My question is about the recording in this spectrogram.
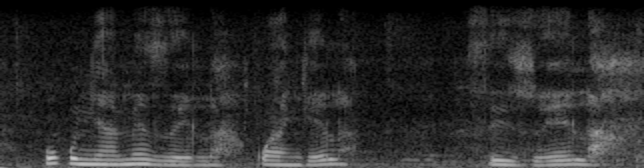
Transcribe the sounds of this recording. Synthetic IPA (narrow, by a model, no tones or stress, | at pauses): ukʼuɲamɛzɛlakʼwaŋɡʱɛla | sizwɛːla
